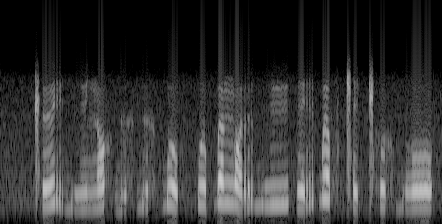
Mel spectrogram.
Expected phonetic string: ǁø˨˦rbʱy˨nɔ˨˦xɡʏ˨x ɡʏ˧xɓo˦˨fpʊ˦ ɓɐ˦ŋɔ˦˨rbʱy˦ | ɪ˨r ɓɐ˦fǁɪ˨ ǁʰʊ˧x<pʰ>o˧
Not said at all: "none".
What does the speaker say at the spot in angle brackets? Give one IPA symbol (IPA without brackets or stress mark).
bʱ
